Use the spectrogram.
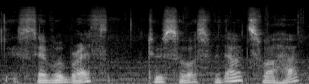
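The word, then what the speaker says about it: Swaha (स्वाहा): Now, when this love goes back to source from your side, think Swaha. like swan and ha-ha, swan and ha-ha, like swaha, swaha.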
